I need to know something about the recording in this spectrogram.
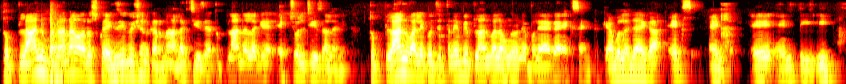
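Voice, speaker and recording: A man's voice: mid-range voice, steady tone, a little fast, lo-fi sound. A male commerce teacher giving a recorded exam-prep lecture, explaining step by step and answering his own questions. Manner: mixes English terms into his speech.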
